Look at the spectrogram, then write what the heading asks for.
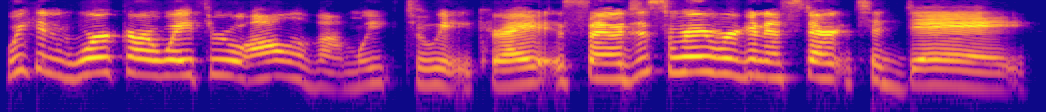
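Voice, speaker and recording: A woman's voice: a little high, very animated, moderate pace, sharp tone, no echo, clean studio sound. A woman coaching a student in a casual one-on-one conversation, with an encouraging, affirming manner. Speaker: voice acting coach.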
